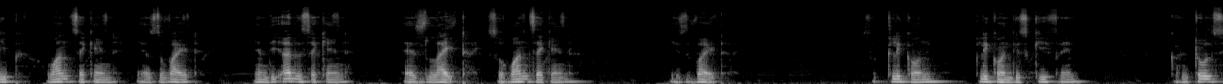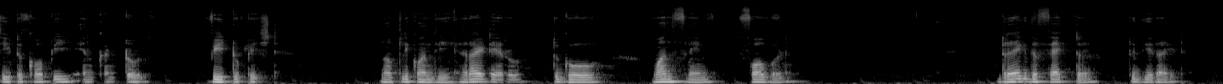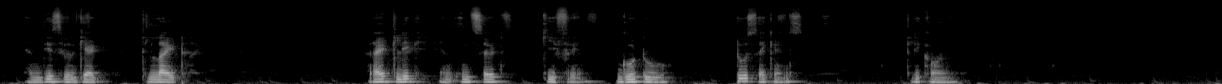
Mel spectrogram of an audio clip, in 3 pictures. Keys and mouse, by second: 5.7 drag, 12.0 ctrl+c, 13.7 ctrl+v, 16.8 Right, 22.4-25.0 drag, 28.1 right click, 30.5-31.7 drag, 33.2 click, 34.4 click.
